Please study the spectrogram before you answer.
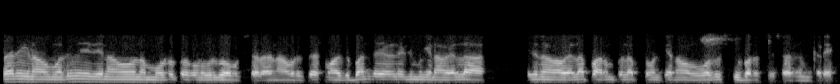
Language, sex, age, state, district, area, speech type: Kannada, male, 30-45, Karnataka, Bagalkot, rural, conversation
